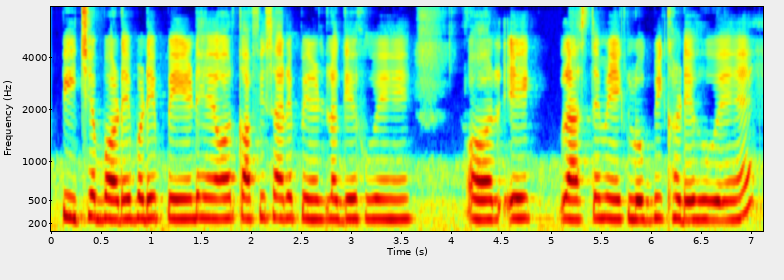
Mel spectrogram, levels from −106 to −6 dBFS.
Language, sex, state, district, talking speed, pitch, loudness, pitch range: Hindi, female, Uttar Pradesh, Lucknow, 185 wpm, 260 Hz, -15 LUFS, 255-265 Hz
